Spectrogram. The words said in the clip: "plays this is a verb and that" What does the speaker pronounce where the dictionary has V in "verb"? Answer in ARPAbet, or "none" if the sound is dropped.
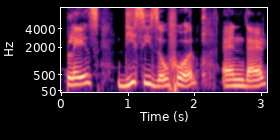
F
